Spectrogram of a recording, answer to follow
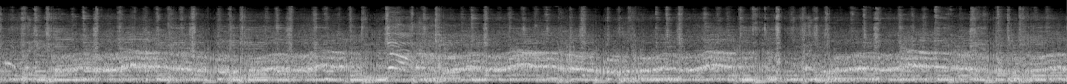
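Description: Live pop song played through an arena sound system and heard from among the audience: a sung melody rising and falling in repeated phrases over a steady bass and beat.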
